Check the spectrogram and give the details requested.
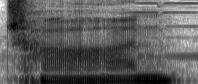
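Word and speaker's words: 产: Contoh lain kalau misalnya kita tambahkan bentuk seperti ini, bacanya adalah Chan, artinya produksi atau industri ya.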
